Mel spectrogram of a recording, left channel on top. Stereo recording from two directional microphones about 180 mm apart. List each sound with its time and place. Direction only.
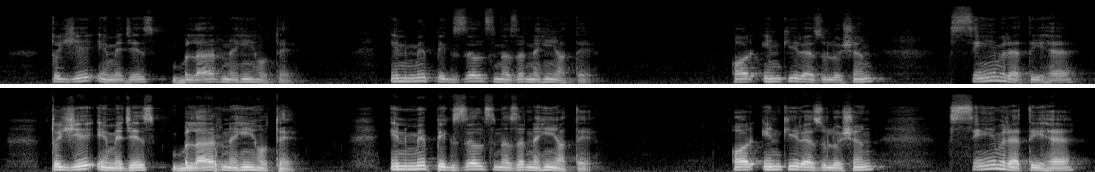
0.5 s speech: 40° right (ahead or behind)
3.5 s a sound: 40° right (ahead or behind)
4.1 s speech: 40° right (ahead or behind)
7.2 s speech: 30° right (ahead or behind)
